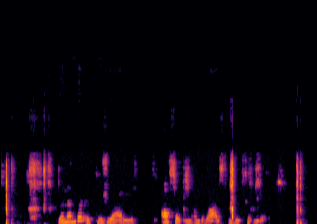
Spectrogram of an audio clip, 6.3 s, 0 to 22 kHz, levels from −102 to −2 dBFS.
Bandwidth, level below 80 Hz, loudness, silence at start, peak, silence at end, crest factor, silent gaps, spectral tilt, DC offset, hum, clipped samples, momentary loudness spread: 7.4 kHz; -74 dBFS; -33 LUFS; 0.1 s; -4 dBFS; 0.3 s; 32 dB; 0.44-0.49 s, 2.77-3.05 s, 3.16-3.22 s, 5.41-5.52 s, 5.73-5.91 s; -2.5 dB/octave; under 0.1%; none; under 0.1%; 17 LU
